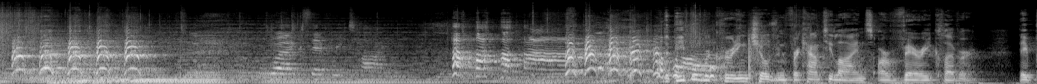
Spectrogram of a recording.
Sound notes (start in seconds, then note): 0.1 monkey cackling; 4.4 evil laughter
